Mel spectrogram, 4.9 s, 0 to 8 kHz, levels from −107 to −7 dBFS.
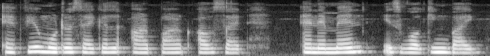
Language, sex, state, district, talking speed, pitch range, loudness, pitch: English, female, Arunachal Pradesh, Lower Dibang Valley, 160 wpm, 210-230 Hz, -14 LUFS, 220 Hz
